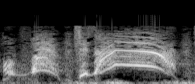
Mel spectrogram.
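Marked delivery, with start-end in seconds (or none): 0.0-0.7 high-pitched re-enacted yell; startled shout. Preacher re-enacting the shock mid-message, startled shout. 1.0-1.9 very high, piercing imitated scream; sudden high shriek, imitating a woman; imitated woman's shout. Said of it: "She shouted".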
